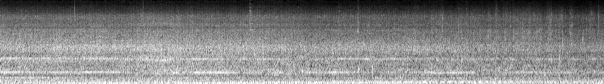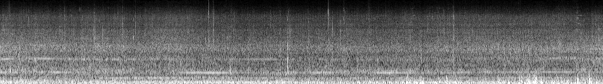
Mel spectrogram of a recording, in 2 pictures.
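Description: A tractor engine drones steadily close by.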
